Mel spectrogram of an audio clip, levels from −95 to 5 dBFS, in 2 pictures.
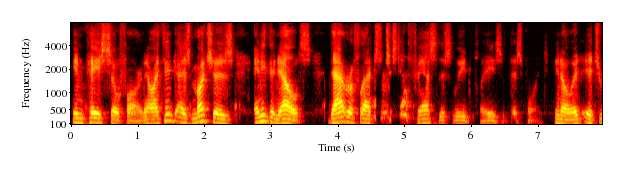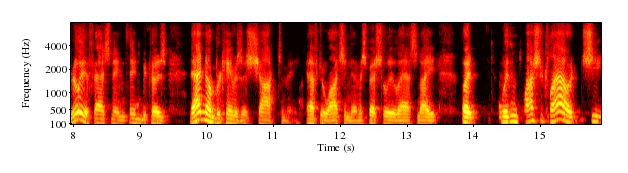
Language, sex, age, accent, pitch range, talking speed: English, male, 50-69, American, 135-180 Hz, 190 wpm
